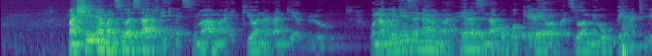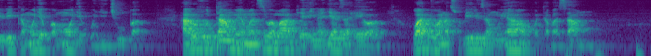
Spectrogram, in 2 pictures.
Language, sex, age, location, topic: Swahili, male, 50+, Dar es Salaam, finance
